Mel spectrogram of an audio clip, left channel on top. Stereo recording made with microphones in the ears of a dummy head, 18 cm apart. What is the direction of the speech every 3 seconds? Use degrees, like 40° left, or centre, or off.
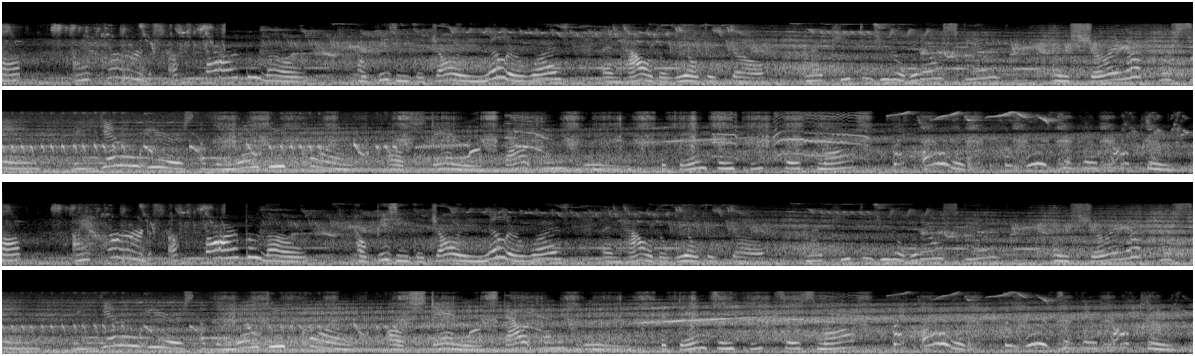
60° right, centre, 50° left, 40° left, 10° left, 40° right, 60° right, 60° right.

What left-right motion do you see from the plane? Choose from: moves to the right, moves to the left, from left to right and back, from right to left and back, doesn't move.
moves to the right.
